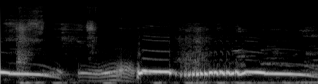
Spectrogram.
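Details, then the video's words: Brief burst from a cinnamon-headed green pigeon in full song: a falling whistle, a few fluttering, upswept notes, then a long level whistle with a quavering, pulsed texture, over faint low thumping. "Dou gacor kicauan burung brenggolo"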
